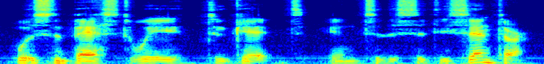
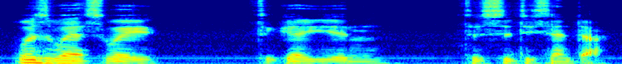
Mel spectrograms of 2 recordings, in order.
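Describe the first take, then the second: First: It is said with a standard English accent. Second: It is said with a Chinese-influenced accent. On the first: "the simplified version is" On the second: "my bad Chinese pronunciation or accent there"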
